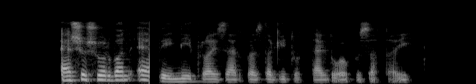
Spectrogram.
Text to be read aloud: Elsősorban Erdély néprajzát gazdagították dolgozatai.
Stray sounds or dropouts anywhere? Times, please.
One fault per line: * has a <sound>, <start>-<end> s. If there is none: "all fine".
* has a dropout, 1.5-1.6 s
